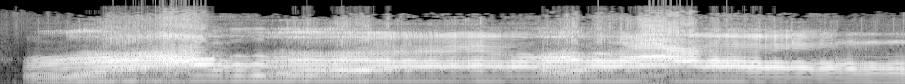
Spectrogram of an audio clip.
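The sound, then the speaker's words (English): A bear growls loudly and steadily for several seconds, a wavering, tonal snarl with a raspy edge that dips briefly twice before swelling again, with no talking. “The bear growled menacingly.”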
